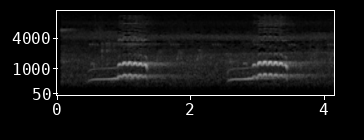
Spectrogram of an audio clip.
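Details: Mottled wood owl (Kerala), giving two eerie calls about two seconds apart, each sliding upward then breaking into a quavering, tremulous wail before ending abruptly; a loud call heard mostly at dusk and night, often answered by a mate.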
